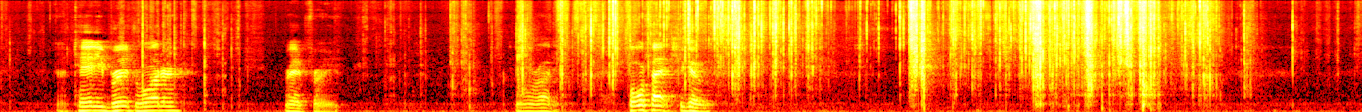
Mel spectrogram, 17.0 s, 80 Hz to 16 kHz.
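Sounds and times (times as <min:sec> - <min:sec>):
wrapper tearing and crinkling: 0:06.5 - 0:15.8.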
